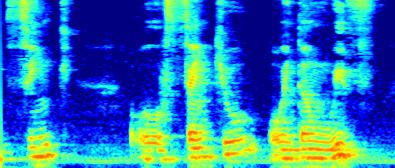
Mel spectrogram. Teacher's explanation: O nome você pode chamar de teta, mas a pronúncia correta seria o TH do inglês, como em think, ou thank you, ou então with, né? Esse som aveludado com a língua entre os dentes.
